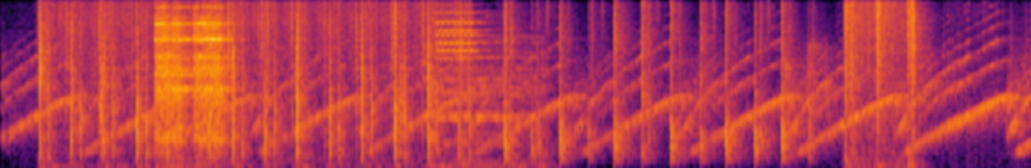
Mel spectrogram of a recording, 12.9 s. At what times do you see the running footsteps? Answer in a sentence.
The running footsteps can be heard from 0.5 to 11.4 s.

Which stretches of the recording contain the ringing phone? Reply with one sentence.
You can hear the ringing phone from 1.9 to 2.8 s, from 5.4 to 6.8 s and from 9.7 to 10.4 s.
